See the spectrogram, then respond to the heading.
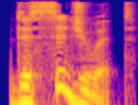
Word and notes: deciduate: British English

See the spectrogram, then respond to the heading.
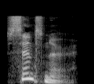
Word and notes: centner: British English

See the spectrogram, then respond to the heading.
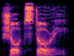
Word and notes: short story: British English

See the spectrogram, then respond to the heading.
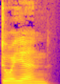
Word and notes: doyenne: American English

